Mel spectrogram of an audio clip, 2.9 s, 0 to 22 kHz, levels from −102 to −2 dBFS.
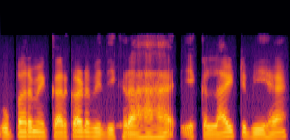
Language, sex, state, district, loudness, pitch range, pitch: Hindi, male, Jharkhand, Garhwa, -17 LUFS, 110-130 Hz, 115 Hz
